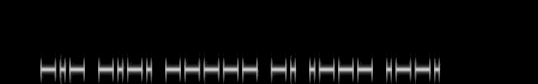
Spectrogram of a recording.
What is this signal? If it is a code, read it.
Morse code, heard as a keyed tone, about 25 wpm, 700 Hz. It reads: KC0NJP
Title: USA Call Signs - 6 Characters - Repeated 2x - 25wpm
